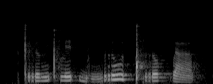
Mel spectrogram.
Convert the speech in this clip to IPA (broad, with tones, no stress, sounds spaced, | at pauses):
t r ɯ˦˥ ŋ pʰ l i˦˥ t̚ b ɯ˩˦ ŋ r uː˥˩ t̚ kʰ r o˦˥ k̚ l a˨˩ p̚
